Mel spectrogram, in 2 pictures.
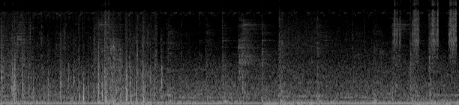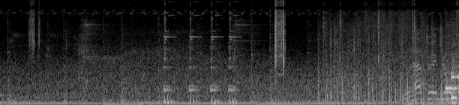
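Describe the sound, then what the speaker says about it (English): Steady, rhythmic clip-clop of horse hooves during a ride in Assassin's Creed Valhalla, continuing throughout beneath spoken dialogue between characters. "Mount up, Eivor. It's a long ride to Tamworth."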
